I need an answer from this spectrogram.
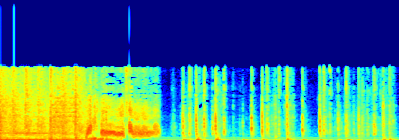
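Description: Computer keyboard typing while someone writes an online review: many rapid, irregular key clicks in the latter part, after a louder wash of sound that cuts off.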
